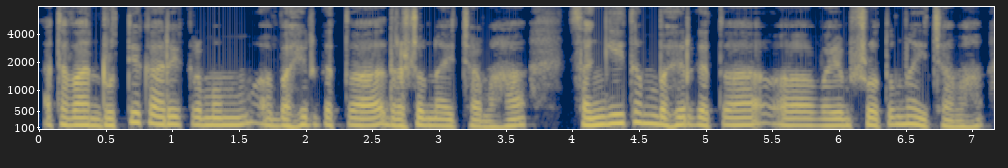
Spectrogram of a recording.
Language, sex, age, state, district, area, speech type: Sanskrit, female, 45-60, Karnataka, Bangalore Urban, urban, spontaneous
